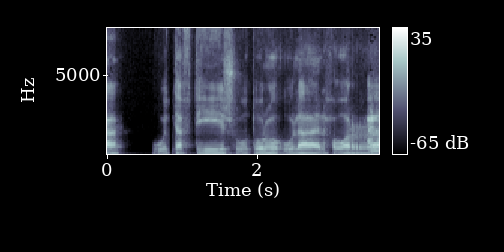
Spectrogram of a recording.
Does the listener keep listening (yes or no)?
no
